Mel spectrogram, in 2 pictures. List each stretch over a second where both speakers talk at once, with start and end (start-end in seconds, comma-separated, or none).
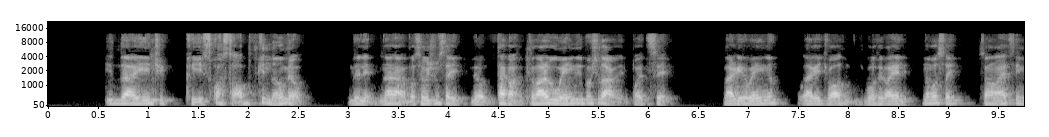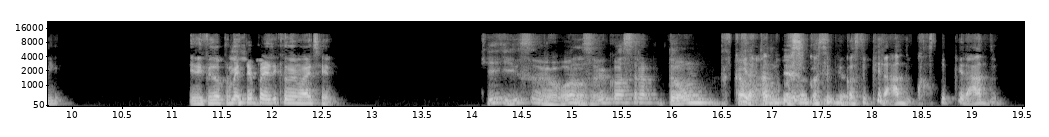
16.6-17.9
